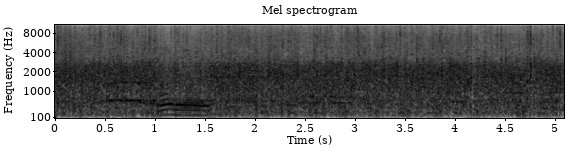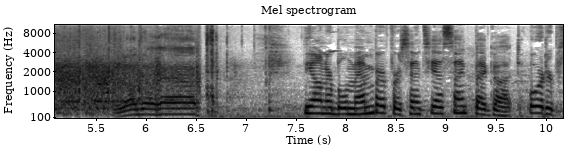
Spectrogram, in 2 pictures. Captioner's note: some Applause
